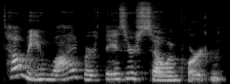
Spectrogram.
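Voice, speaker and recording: A woman's voice: on the high side, lively intonation, moderate pace, creaky, a bit bright, breathy edge. A woman hosting a podcast interview, bubbly and enthusiastic in her questions. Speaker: podcast host.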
